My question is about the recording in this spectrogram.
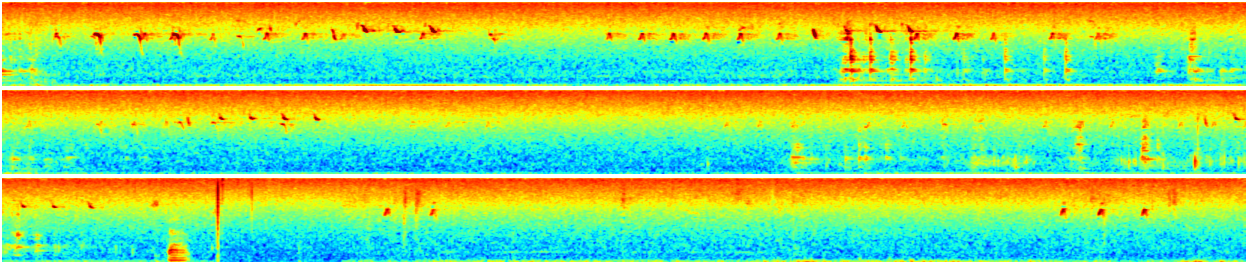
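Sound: wild bird calls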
